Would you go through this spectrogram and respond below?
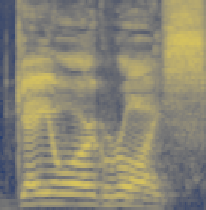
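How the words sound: The name is said with a German pronunciation. "as Chad refers to him ... the German pronunciation"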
